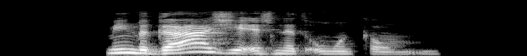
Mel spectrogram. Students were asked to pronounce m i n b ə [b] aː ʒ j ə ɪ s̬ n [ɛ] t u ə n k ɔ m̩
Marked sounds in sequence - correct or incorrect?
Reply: incorrect, correct

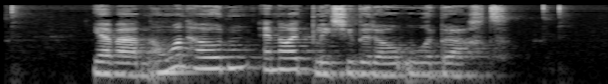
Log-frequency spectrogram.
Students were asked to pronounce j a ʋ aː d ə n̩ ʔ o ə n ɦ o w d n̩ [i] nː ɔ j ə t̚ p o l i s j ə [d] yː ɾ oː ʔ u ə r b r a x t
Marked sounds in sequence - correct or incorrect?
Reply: incorrect, incorrect

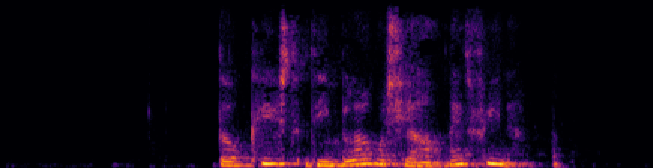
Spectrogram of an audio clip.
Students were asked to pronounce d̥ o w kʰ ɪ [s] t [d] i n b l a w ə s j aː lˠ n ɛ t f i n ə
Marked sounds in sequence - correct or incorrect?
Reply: correct, correct

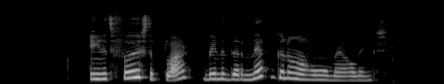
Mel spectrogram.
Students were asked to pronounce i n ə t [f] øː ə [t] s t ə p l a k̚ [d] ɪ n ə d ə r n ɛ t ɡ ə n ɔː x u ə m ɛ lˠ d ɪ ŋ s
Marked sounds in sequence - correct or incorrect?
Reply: correct, incorrect, incorrect

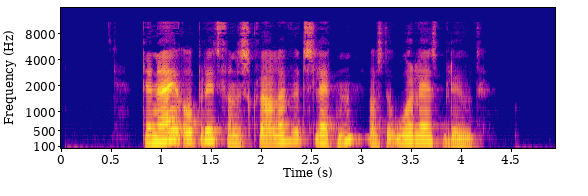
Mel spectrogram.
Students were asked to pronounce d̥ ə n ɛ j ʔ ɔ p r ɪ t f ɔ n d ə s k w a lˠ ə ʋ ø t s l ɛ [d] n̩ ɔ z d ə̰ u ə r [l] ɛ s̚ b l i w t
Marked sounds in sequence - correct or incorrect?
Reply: incorrect, correct

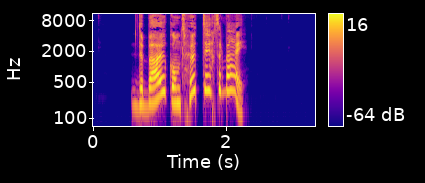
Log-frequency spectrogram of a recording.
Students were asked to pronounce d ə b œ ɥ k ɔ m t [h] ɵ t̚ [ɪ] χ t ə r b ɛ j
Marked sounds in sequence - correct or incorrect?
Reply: correct, correct

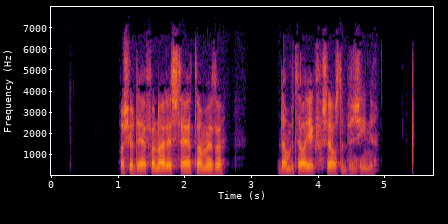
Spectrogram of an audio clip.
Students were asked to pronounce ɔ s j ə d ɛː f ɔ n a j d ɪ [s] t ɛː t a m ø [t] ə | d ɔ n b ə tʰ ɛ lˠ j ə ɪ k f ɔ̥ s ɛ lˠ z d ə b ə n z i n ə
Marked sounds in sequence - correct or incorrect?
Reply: correct, correct

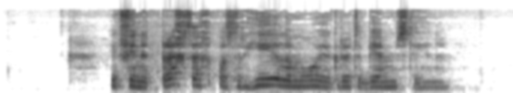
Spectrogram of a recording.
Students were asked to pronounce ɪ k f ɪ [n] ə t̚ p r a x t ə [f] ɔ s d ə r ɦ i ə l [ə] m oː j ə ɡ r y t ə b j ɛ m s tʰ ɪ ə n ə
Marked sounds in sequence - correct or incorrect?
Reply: correct, incorrect, correct

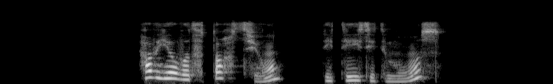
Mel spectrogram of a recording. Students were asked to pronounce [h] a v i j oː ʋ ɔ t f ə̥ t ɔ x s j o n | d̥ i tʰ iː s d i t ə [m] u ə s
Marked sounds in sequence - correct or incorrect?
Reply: correct, correct

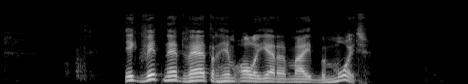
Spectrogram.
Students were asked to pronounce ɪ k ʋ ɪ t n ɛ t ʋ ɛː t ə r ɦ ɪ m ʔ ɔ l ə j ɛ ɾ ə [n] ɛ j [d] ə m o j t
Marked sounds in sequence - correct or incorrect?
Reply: incorrect, incorrect

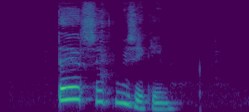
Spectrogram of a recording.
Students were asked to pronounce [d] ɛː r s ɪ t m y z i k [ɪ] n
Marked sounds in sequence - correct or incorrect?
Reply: incorrect, incorrect

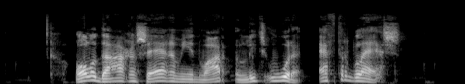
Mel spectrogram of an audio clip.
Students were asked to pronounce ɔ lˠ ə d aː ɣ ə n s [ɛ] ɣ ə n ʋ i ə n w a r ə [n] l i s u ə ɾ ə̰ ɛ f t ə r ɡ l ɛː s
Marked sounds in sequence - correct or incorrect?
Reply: incorrect, correct

